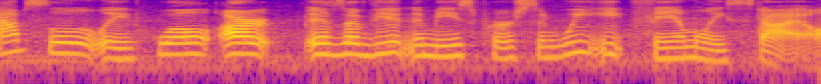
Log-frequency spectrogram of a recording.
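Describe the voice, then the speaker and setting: A woman speaks with a Texas accent and ordinary pitch variation. The recording is very clean, with a silent background. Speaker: business executive. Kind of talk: interview.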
